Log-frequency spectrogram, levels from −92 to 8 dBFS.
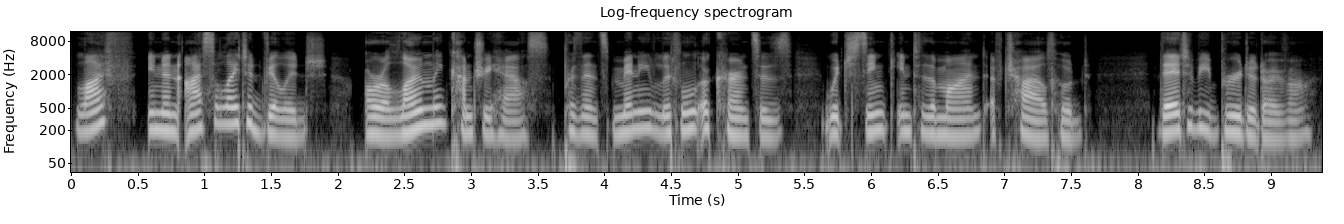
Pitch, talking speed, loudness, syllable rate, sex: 180 Hz, 165 wpm, -21 LUFS, 5.6 syllables/s, female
